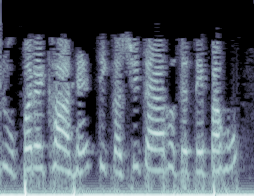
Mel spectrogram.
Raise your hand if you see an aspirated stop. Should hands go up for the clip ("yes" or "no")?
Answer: yes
